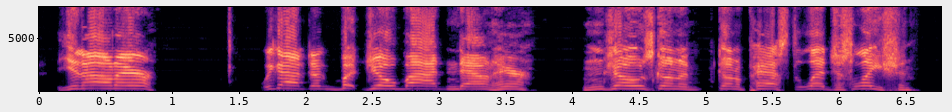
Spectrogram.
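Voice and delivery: high-pitched put-on country hillbilly accent. Guessing how a redneck news podcast sounds: imitating a hillbilly accent. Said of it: "one guy that does the hillbilly accent".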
